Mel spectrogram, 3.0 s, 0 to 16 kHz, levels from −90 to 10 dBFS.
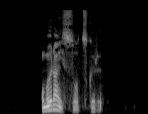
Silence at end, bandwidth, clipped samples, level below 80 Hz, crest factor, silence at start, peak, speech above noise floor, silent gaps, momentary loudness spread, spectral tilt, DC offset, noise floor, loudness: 0.95 s; 11.5 kHz; under 0.1%; -66 dBFS; 20 dB; 0.85 s; -8 dBFS; 66 dB; none; 16 LU; -6.5 dB/octave; under 0.1%; -90 dBFS; -24 LUFS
